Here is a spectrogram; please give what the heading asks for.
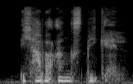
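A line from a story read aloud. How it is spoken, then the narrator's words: Young woman's whisper. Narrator (German): flüsterte die Jungfrau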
